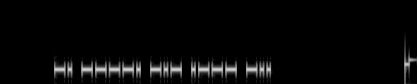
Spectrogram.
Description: Morse code, heard as a keyed tone, about 36 wpm, 700 Hz. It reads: N9KJD
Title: USA Call Signs - 5 Characters - 2x Character Spacing - 35wpm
